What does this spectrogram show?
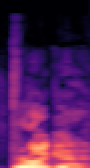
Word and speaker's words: Brugge: You've been saying it wrong forever. It's Brugge.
